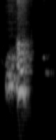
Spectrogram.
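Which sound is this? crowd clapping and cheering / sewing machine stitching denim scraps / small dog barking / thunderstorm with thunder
small dog barking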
